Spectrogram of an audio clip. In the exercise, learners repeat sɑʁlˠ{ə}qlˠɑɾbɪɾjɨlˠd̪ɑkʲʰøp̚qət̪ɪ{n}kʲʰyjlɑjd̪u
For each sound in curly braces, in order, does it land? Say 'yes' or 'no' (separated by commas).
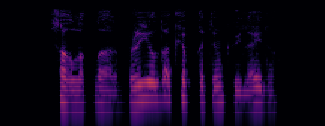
yes, no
